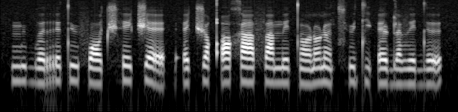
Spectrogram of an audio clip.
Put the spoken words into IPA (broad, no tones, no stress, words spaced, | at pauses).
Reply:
mʉbə rɘt̪ʉfɔ t͡ʃʰet͡ʃɛ | ʔɛt͡ʃʉqʼɔxa famet̪ɔ̃ ɽɔ̃ɽə̃ t͡sʰʉtʲɘʔɛ ɖæve d̪ɘ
